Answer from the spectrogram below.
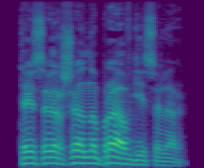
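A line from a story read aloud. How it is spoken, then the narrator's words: Cold. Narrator (Russian): сказал он холодно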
